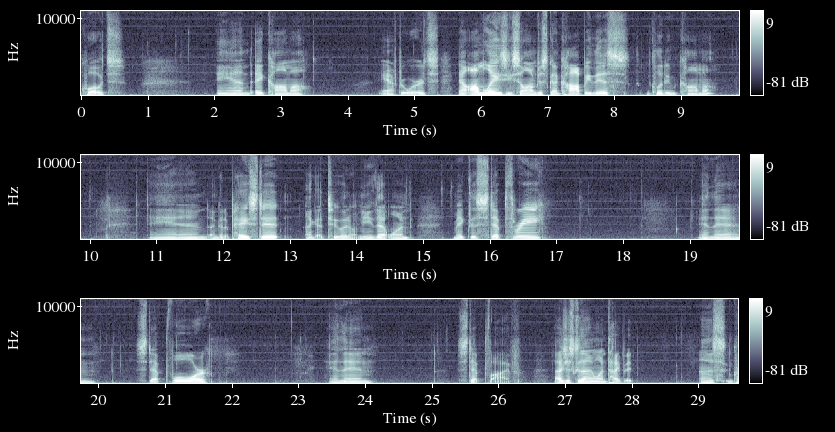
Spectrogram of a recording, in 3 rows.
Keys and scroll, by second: 1.4 shift+', 5.0 ,, 9.8 super+c, 12.3 super+v, 15.3 BackSpace, 18.2 3, 20.1 super+v, 22.7 4, 25.0 super+v, 28.7 5.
